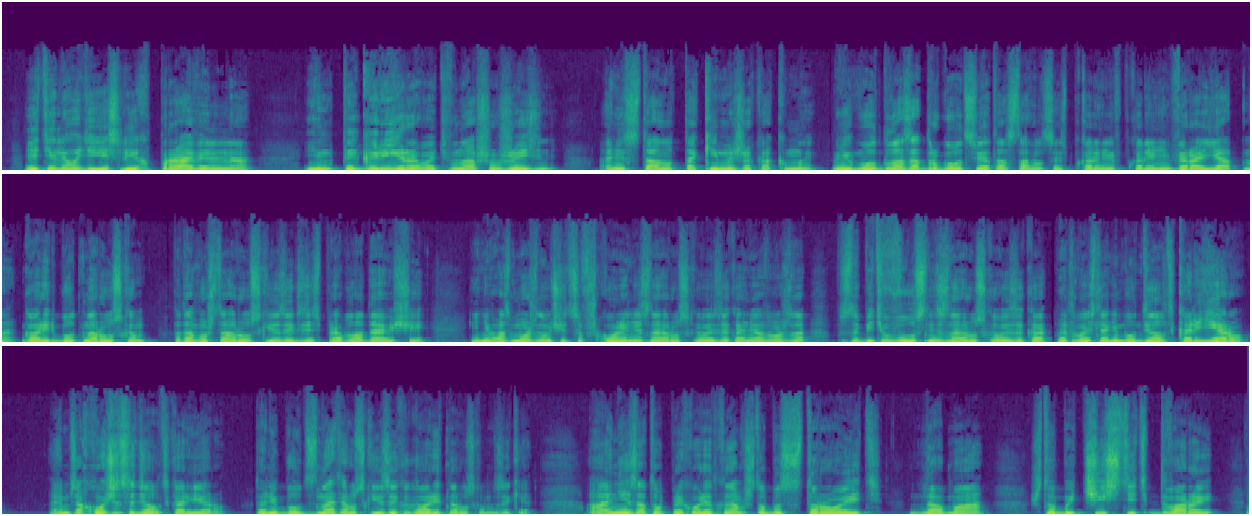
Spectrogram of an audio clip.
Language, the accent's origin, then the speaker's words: Russian; Moscow, Russia; first language ru; Я тоже коренной москвич, между прочим, причем не в первом поколении. Из профессорской семьи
